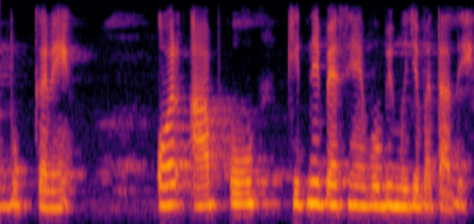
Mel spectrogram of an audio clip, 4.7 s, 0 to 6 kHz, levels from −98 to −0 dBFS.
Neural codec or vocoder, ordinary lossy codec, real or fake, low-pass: none; Opus, 64 kbps; real; 5.4 kHz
